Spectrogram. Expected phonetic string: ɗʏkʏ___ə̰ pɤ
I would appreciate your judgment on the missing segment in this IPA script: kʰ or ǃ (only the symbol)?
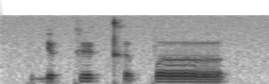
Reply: kʰ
